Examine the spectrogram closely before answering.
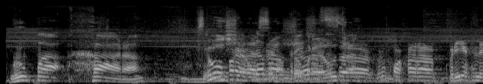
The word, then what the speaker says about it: Хара: Ну, если с ударением Хара. Хара.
